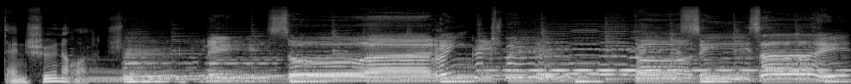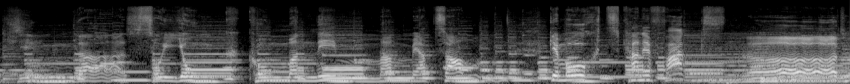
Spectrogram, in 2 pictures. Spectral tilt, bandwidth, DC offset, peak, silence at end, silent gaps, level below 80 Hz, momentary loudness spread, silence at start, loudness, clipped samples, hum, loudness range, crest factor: -6.5 dB/octave; 16 kHz; under 0.1%; 0 dBFS; 0 s; none; -46 dBFS; 8 LU; 0.05 s; -13 LUFS; under 0.1%; none; 2 LU; 12 dB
